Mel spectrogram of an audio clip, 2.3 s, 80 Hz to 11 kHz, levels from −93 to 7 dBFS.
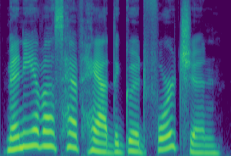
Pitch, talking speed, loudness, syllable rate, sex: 215 Hz, 210 wpm, -15 LUFS, 5.0 syllables/s, female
